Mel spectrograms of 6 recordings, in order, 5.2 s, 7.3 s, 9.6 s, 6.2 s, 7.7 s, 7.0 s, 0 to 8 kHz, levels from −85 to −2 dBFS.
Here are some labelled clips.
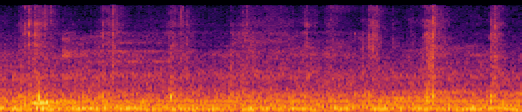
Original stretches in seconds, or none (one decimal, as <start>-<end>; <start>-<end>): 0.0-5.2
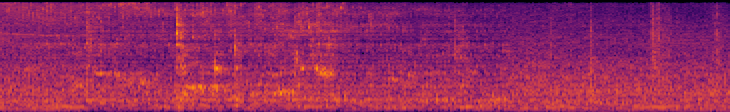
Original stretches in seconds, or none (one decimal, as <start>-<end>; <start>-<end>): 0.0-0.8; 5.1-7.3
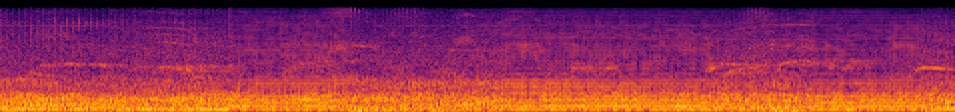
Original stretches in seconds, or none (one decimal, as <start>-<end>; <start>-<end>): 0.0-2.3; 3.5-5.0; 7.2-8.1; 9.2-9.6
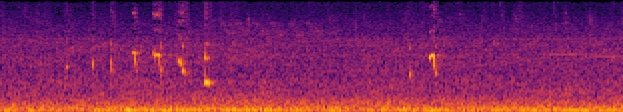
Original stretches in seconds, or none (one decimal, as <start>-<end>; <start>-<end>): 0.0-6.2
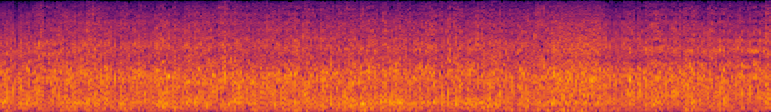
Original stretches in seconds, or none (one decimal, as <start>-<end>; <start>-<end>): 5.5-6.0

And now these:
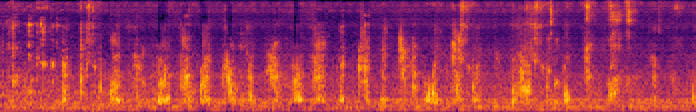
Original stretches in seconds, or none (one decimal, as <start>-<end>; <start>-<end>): 0.0-1.1; 3.2-3.7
